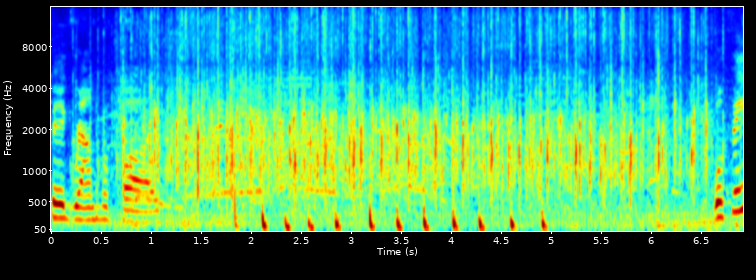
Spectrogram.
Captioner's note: applause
